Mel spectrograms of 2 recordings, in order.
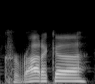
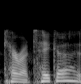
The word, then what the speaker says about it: Karateka: Now, there are, of course, other possibilities like Prince of Persia, Karateka. No, I'm sorry, I mispronounced that. Karateka, is that correct? – Karateka.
